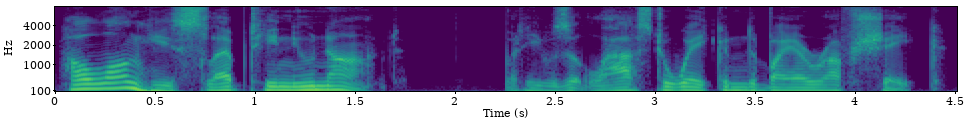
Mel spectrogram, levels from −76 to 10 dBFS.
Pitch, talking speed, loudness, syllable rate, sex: 115 Hz, 225 wpm, -17 LUFS, 5.4 syllables/s, male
